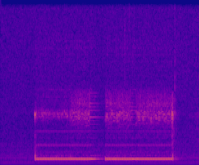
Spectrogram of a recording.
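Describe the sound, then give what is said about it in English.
A phone ringback tone sounds twice: two steady one-second electronic buzzes separated by a brief gap, clear and moderately loud over a faint background hum, with no one speaking. “It's ringing.”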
